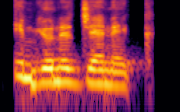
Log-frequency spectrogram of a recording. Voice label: "immunogenic", Indian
